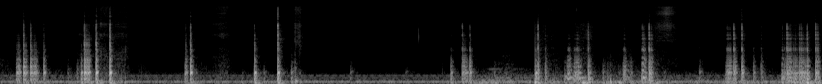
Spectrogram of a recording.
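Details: Tesla Model 3 Highland seat: irregular short creaks and clicks as weight shifts, over a faint steady cabin hum; owner first suspected the seat rail but found it was not the source.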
